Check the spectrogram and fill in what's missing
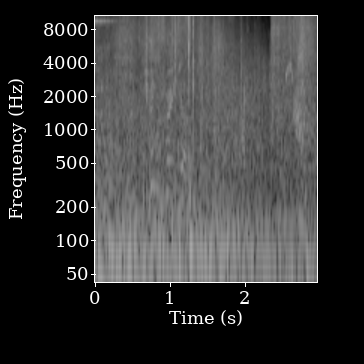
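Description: Confringo fire spell blasting in Hogwarts Legacy, a loud, continuous rumbling boom with crackling bursts throughout, dense low energy and scattered sharper pops near the end.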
